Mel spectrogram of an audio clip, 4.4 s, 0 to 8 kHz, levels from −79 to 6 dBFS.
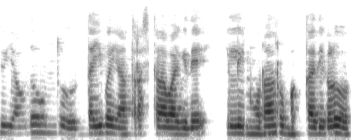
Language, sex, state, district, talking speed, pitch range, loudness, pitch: Kannada, male, Karnataka, Dharwad, 135 wpm, 140-155 Hz, -17 LUFS, 150 Hz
